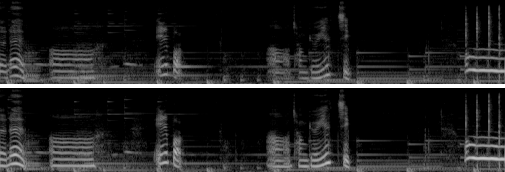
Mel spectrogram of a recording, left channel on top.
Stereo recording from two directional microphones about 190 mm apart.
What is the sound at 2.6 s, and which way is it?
Speech, 30° right (ahead or behind).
